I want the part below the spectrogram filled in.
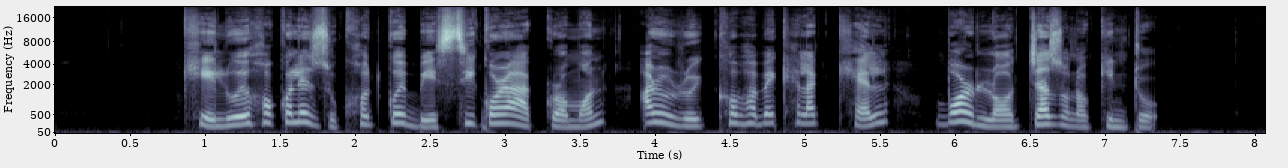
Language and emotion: Assamese, disgusted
